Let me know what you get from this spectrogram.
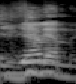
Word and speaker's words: Willem: Puis en allemand, le W se prononce V. Ah, ok. C'est William. – non, dans le fond, ça, c'est V. Dans le fond, ça fait Willem.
